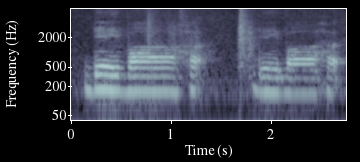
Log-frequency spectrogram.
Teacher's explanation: that H with a dot under it. That's going to be aspirated.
